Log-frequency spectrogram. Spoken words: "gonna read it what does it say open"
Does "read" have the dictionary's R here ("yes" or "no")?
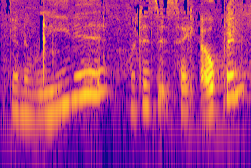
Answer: yes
